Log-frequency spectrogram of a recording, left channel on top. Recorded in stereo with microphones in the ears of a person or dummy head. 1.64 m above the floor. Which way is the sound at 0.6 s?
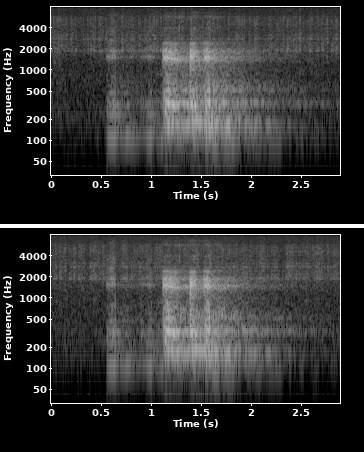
5° right (ahead or behind).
